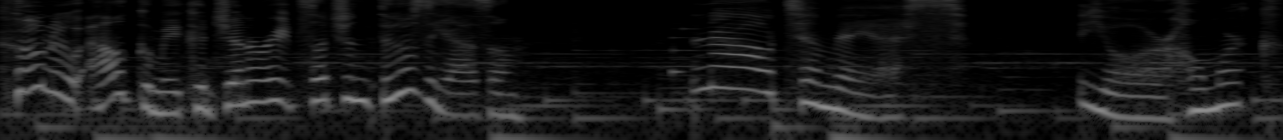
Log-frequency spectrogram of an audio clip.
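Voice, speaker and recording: A boyish young bard from a video game, high-voiced and lilting. He is breezy and teasing, taking his time with theatrical flourishes over soft music. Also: sing-song, measured pace. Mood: playful, theatrical.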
